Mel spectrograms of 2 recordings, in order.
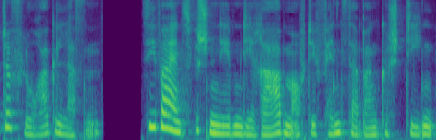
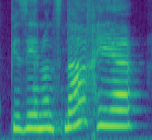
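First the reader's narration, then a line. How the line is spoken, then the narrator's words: Calling out. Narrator (German): rief sie den beiden Vögeln zu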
